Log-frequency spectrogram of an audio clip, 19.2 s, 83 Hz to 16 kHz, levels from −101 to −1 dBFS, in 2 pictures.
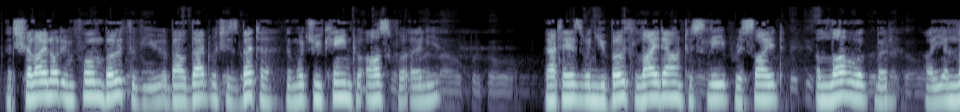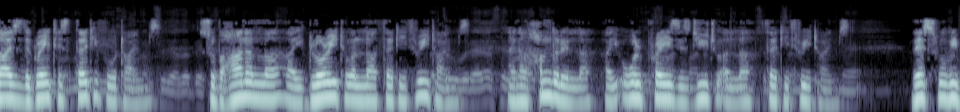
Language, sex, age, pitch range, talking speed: English, male, 30-49, 135-165 Hz, 190 wpm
